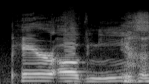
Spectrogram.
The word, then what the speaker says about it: Pyrenees: And I don't know how to spell Great Pyrenees, so I'm like, I don't know how it's spelled, but it's pronounced pair of knees.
